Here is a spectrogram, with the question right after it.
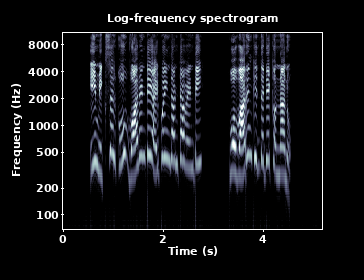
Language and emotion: Telugu, angry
